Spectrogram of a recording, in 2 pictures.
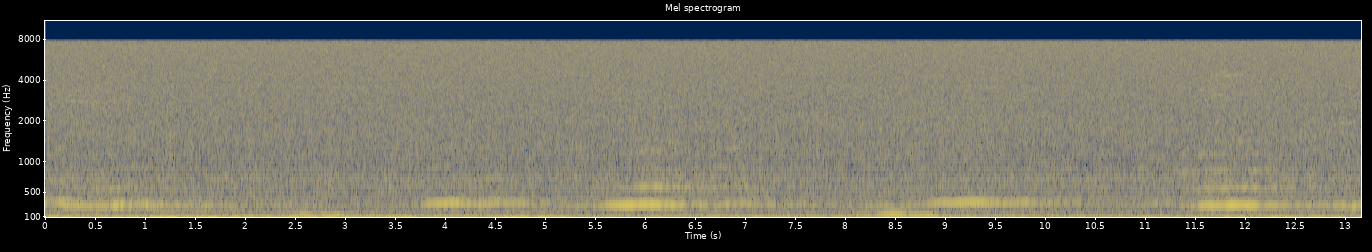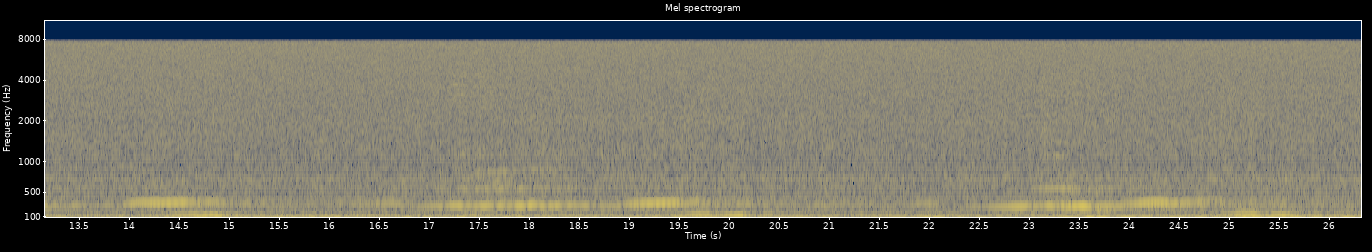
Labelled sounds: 11.7	12.0	humpback whale, 4.3 to 4.4 kHz

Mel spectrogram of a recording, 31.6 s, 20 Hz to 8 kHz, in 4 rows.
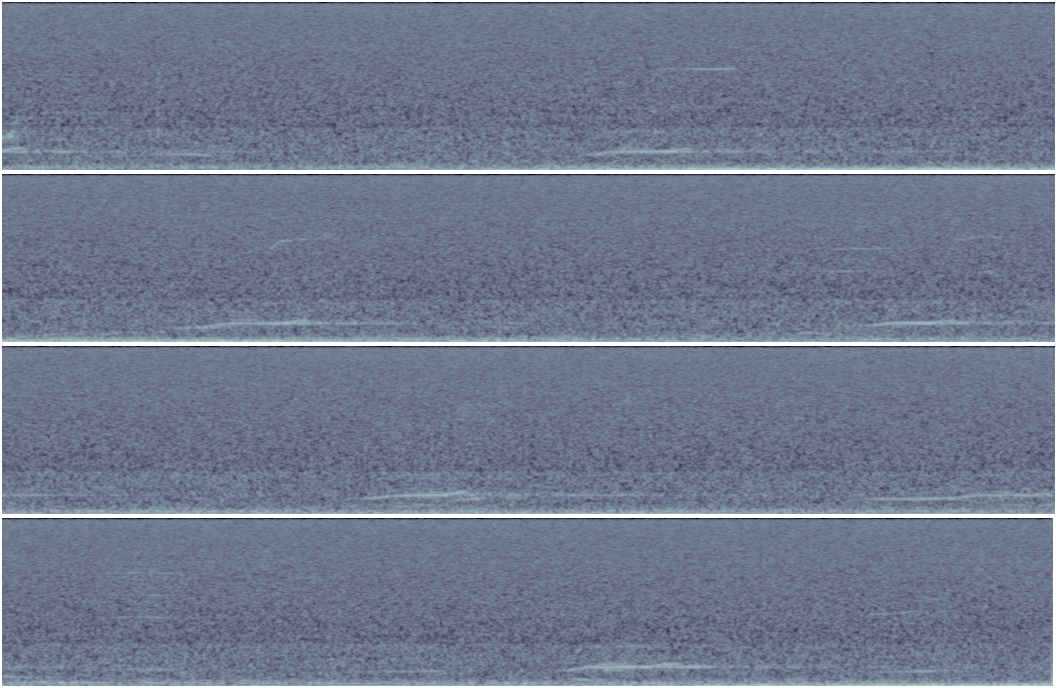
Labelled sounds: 4.9	5.5	humpback whale, 2.3 to 2.5 kHz
9.9	10.2	humpback whale, 2.0 to 2.5 kHz

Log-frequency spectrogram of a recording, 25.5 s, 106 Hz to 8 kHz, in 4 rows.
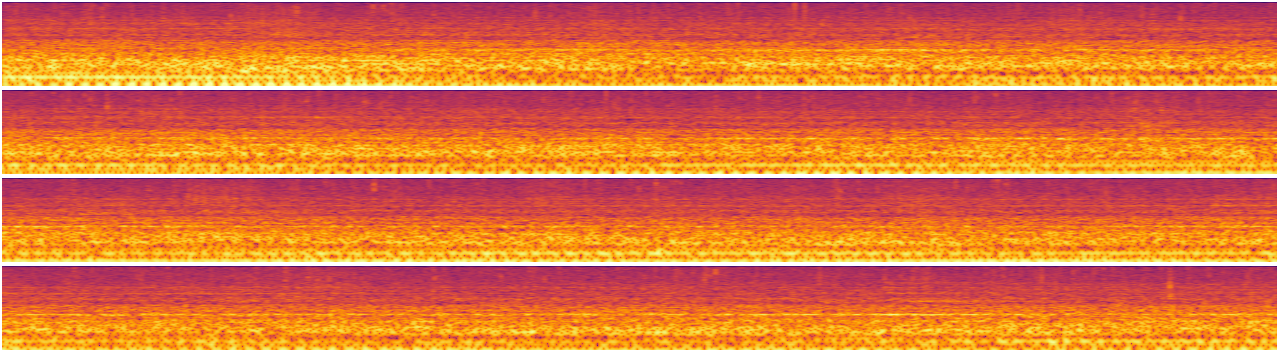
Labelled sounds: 23.6	24.0	vessel noise, 1.2 to 1.4 kHz

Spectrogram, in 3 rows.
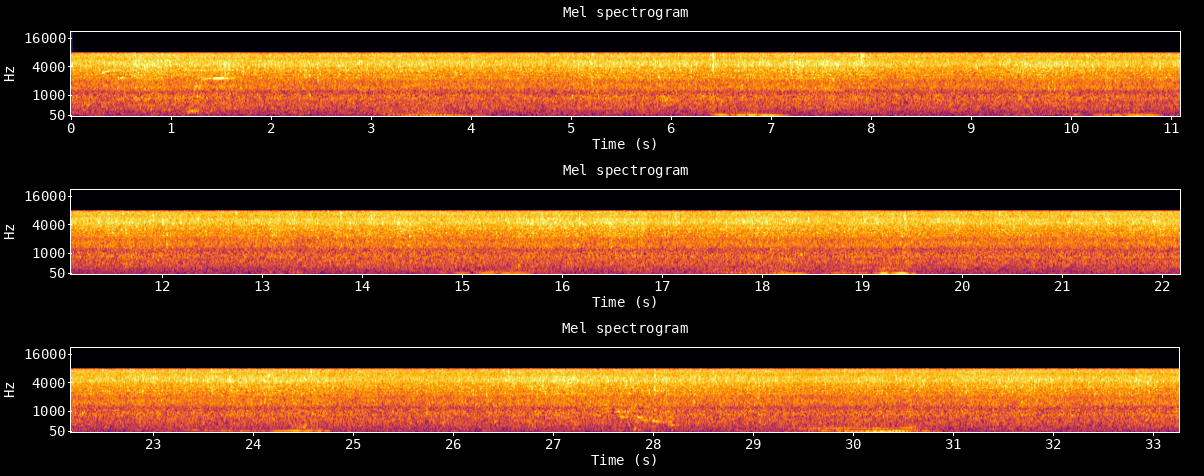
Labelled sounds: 1.3	1.6	humpback whale, 2.1 to 2.4 kHz

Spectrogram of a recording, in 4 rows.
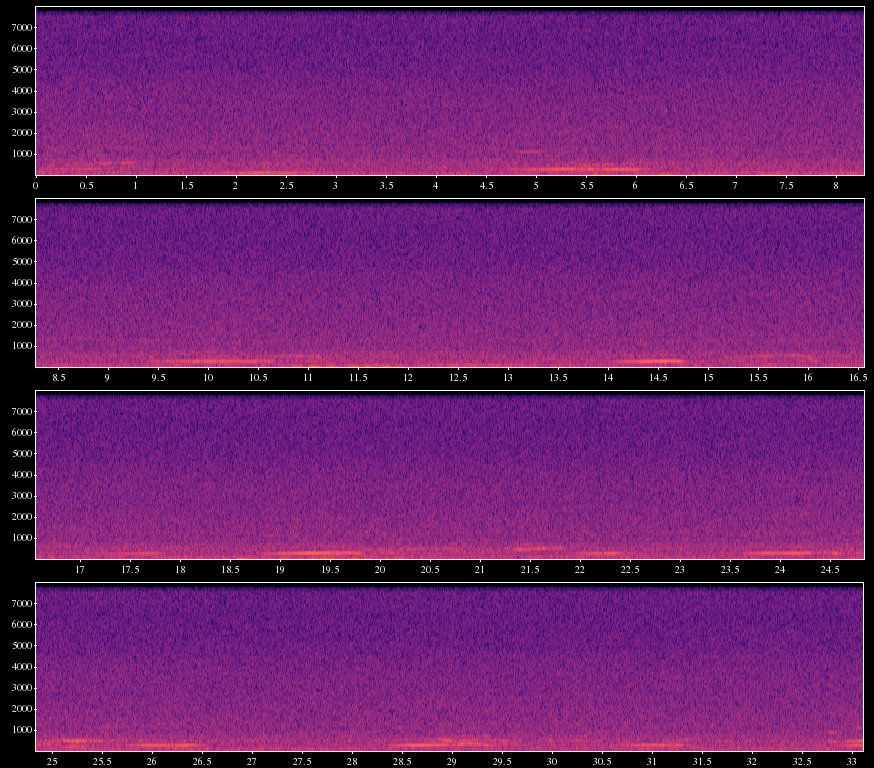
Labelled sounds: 4.8	5.1	humpback whale, 1.0 to 1.2 kHz

